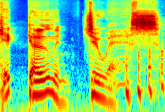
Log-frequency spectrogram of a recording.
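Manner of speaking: big, announcer-style action-hero delivery. Asked to do the Dick Kickem line, performing the Dick Kickem voice. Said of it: "Can you do the Dick Kickem?".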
